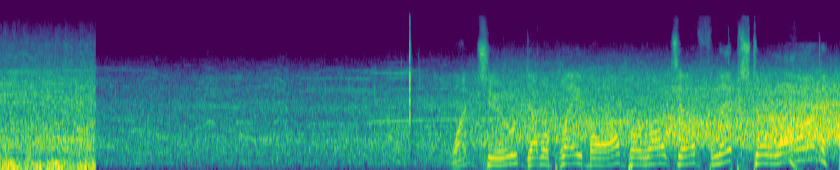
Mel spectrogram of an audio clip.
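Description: A crowd murmurs in a large stadium.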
